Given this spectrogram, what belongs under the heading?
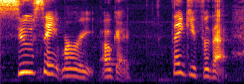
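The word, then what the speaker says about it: Sault Ste. Marie: sew or craft okay that's pronounced Sue okay so it's not Sal Saint so it's Sue St Marie okay thank you for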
